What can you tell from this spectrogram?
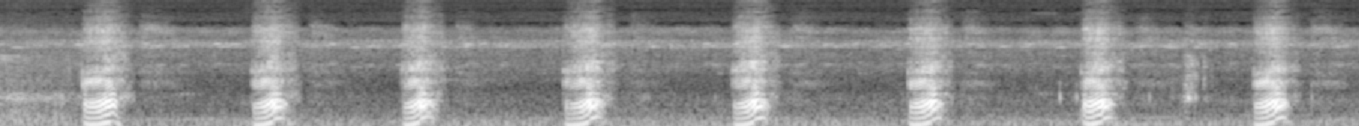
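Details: Giant sulcata tortoise sounding off loudly with eight evenly spaced, short, nasal groaning calls, each with a bent harmonic pitch, repeated about once a second in a steady rhythm.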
